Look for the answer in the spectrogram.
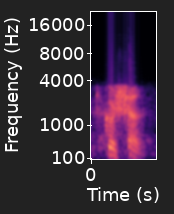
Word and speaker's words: Cochin: Ça s'écrit Cochin, comme l'hôpital Cochin.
